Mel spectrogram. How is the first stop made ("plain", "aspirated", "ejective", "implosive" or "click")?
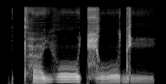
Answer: aspirated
